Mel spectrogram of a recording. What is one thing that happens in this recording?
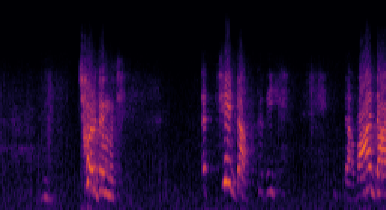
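A young woman cries out in distress close by.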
